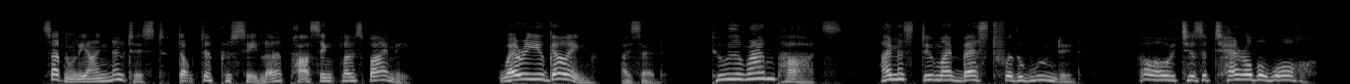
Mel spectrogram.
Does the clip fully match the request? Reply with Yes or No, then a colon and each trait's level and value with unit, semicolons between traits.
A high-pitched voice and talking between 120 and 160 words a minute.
Yes: high, 200 Hz; average, 155 wpm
